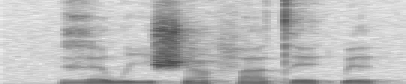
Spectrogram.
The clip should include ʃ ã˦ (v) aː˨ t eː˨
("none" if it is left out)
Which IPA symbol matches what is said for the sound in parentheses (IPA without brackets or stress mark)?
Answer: f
